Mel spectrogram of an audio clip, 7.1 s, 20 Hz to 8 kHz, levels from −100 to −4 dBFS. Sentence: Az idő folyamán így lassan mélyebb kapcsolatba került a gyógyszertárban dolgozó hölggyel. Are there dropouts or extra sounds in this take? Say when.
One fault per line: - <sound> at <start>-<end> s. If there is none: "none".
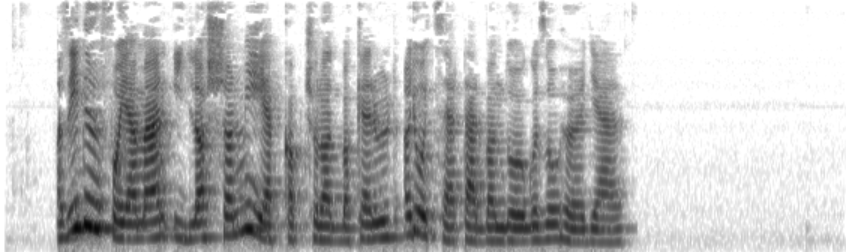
none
